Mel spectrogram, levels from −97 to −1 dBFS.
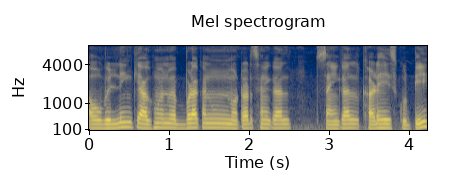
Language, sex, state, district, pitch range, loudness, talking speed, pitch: Chhattisgarhi, male, Chhattisgarh, Rajnandgaon, 140-150 Hz, -18 LUFS, 200 wpm, 140 Hz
